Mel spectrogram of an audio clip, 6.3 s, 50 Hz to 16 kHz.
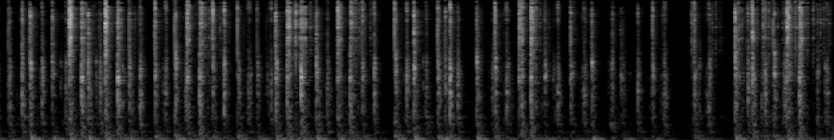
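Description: Fingertips type on the plastic keycaps of an Amstrad CPC 464 home computer, its large hollow black plastic case beneath them. The result is a rapid, uneven stream of short, bright plastic clicks and clacks with a soft low thump under each stroke, broken by brief pauses near 3 and 5 seconds before the typing picks up again.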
